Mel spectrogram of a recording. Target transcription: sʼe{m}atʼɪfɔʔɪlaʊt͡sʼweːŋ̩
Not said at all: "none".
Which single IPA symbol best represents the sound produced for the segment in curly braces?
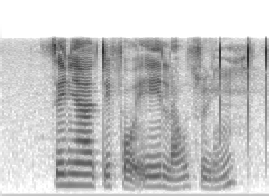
ɲ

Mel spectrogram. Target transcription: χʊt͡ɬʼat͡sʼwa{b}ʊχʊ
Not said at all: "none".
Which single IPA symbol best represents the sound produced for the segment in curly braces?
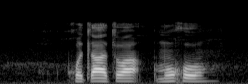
m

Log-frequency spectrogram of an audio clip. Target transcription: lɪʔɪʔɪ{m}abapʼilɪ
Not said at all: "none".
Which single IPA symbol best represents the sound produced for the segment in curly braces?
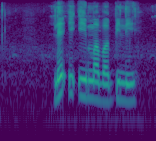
m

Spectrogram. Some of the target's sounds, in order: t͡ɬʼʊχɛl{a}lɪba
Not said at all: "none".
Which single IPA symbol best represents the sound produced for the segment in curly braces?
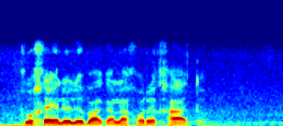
ɛ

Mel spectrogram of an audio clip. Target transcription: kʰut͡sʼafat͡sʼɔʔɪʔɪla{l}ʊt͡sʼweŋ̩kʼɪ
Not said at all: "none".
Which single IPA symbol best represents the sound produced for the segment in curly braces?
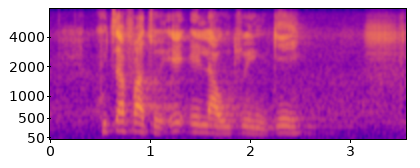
none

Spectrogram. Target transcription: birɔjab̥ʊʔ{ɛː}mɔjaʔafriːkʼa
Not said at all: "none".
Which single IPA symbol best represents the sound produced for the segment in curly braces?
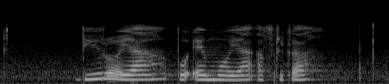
ɛ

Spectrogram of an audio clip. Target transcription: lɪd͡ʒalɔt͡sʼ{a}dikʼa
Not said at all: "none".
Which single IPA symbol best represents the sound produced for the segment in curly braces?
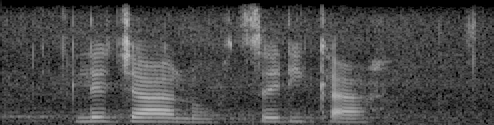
e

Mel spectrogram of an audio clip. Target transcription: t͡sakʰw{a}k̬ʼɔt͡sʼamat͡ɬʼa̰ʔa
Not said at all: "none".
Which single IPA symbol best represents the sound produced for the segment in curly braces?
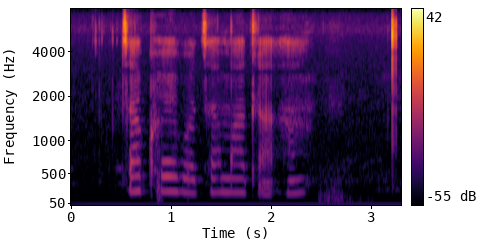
ɛ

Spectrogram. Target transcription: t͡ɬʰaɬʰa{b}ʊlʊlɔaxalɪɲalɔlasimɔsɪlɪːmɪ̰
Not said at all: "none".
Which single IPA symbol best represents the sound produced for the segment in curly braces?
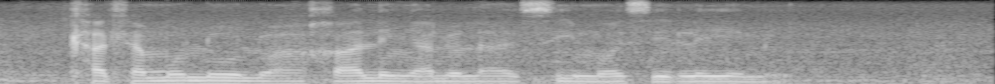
m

